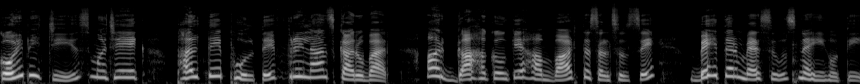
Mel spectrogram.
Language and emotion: Urdu, happy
